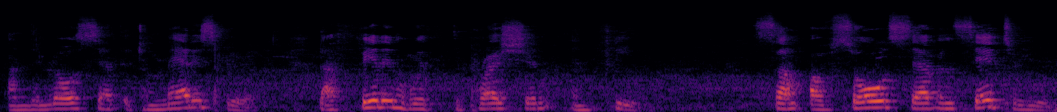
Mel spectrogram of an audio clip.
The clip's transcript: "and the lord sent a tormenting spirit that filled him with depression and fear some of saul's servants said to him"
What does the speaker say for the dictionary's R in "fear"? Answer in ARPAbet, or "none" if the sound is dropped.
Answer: L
